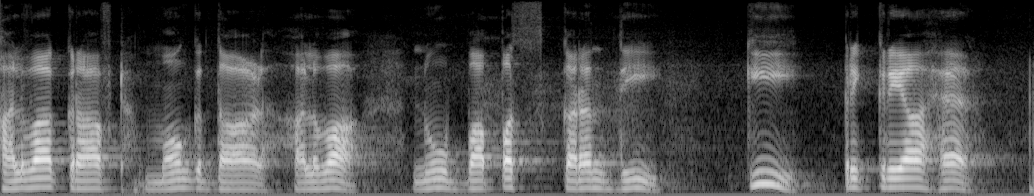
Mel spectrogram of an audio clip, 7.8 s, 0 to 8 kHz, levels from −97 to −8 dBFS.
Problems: background sounds at intervals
